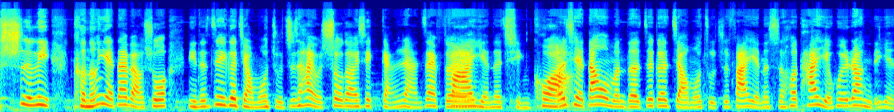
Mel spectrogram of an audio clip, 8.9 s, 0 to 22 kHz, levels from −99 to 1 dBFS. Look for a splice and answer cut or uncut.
uncut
